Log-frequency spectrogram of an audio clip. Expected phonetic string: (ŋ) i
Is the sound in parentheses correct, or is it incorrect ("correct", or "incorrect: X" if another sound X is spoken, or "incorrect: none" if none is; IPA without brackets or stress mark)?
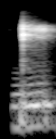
incorrect: ɡ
